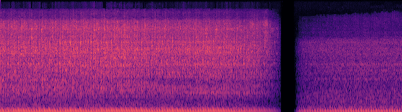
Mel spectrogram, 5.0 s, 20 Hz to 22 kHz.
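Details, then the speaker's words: 1973 VW Beetle after installing reman Bosch 034 distributor replacing Pertronix, new coil, plugs, wires, timing 7–8 degrees, warmed up: even flat-four idle around 900 rpm, no stumbles or misfires; idling smoothly. "Well, I've had the Beetle running here for a good bit. No stumbles, no misfires, no nothing, which is better than the Pertronix was doing."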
